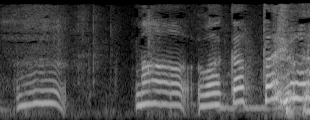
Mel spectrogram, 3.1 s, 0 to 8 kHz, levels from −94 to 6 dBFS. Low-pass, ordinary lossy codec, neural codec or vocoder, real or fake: 7.2 kHz; MP3, 32 kbps; vocoder, 44.1 kHz, 80 mel bands, Vocos; fake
